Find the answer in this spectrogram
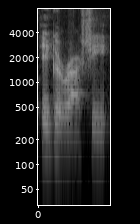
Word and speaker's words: Igarashi: of those words but the name can be pronounced with a G or k so you'll spell it you'll see it's spelled igarashi ikarashi depending on the region of Japan for the person who's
